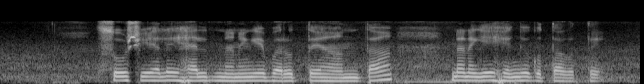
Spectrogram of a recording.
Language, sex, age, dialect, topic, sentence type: Kannada, female, 25-30, Central, banking, question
